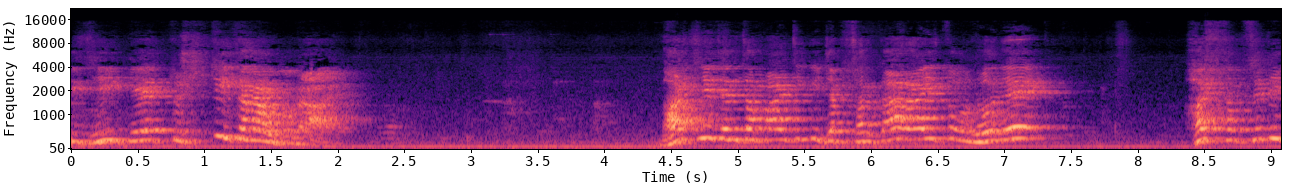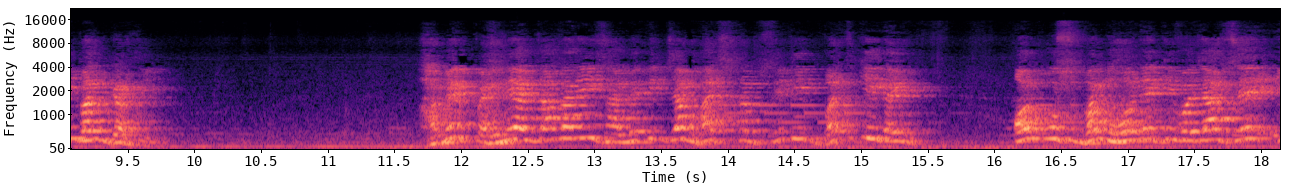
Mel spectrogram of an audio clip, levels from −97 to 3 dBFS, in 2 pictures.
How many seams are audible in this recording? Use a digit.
0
